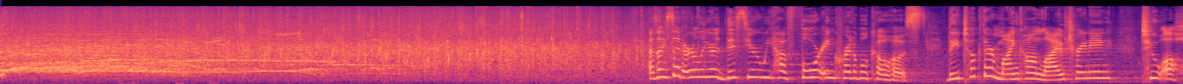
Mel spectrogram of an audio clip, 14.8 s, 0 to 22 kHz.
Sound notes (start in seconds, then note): 3.4 cheering; 3.9 applause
